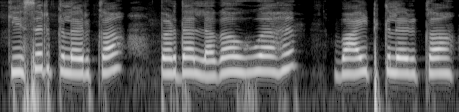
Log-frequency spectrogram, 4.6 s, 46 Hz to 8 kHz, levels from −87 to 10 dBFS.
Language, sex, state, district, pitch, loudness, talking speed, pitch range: Hindi, female, Bihar, Patna, 280 Hz, -14 LUFS, 130 wpm, 270-295 Hz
